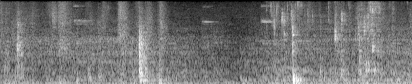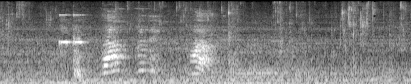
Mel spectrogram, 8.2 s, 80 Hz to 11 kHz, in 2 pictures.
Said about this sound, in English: Okay, so I'm just going to fill up the jar again. So this is my 4th jar of water.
